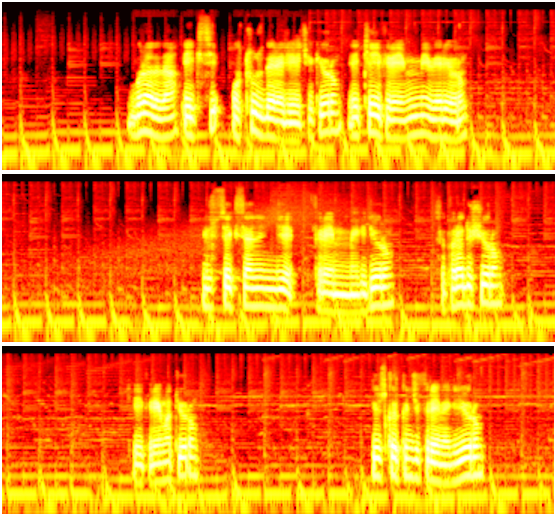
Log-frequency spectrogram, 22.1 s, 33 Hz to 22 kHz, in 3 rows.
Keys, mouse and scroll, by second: 2.8-8.1 drag, 18.6-22.1 drag.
